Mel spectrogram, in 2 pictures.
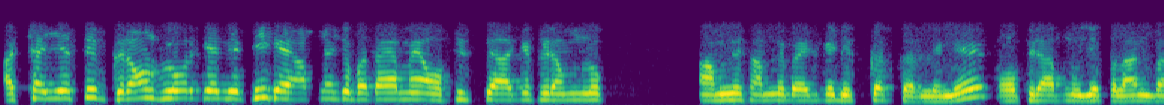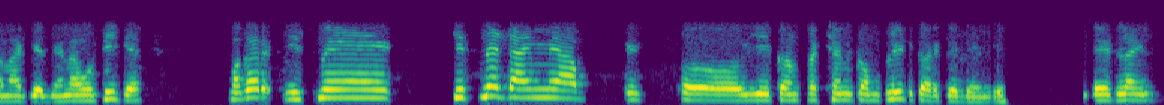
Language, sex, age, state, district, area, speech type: Urdu, male, 45-60, Maharashtra, Nashik, urban, conversation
